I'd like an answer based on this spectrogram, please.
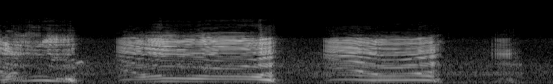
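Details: Rutting red stag recorded in Slovakia's Small Fatra in 2021 gives three long, deep, moaning roars, each about one and a half seconds, rich and harmonic, falling slightly at the end. A brief fainter call follows, with quiet pauses between.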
